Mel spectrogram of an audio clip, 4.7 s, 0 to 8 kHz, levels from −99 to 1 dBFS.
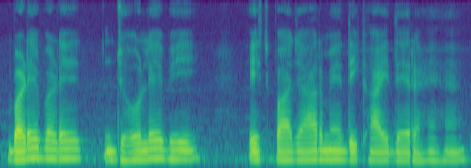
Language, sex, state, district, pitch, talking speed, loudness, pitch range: Hindi, male, Jharkhand, Ranchi, 110 Hz, 140 wpm, -21 LUFS, 105-120 Hz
